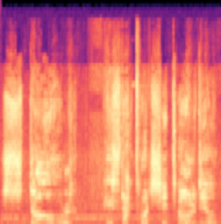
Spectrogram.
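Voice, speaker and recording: A man playing a scornful, excitable small-time swindler in a video game. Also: high-pitched, slow, music in the background, heavily acted. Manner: sneering, excitable. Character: small-time male swindler, scornful, defiant, cowardly when hurt. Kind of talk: video game cutscene acting.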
